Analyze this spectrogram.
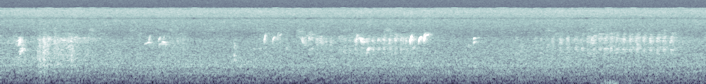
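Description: Faint garden birdsong: scattered short, high chirps and calls, with a quick trill of rapidly repeated notes near the end, over a steady outdoor hiss.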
